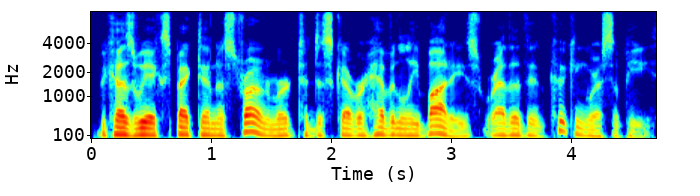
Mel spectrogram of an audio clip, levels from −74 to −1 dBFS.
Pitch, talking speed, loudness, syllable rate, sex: 100 Hz, 165 wpm, -18 LUFS, 6.2 syllables/s, male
